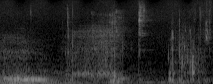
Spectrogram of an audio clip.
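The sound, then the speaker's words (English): Someone sips coffee, with soft wet slurping and mouth sounds over about two seconds and a couple of small clicks near the end. No one speaks. “You take a sip of coffee.”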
